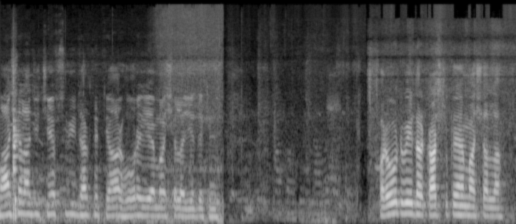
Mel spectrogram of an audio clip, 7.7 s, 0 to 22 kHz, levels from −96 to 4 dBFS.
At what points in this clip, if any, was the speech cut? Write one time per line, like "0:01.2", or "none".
0:03.5
0:05.5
